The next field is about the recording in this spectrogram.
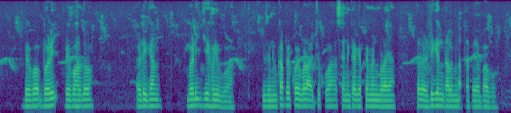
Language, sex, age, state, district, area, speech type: Santali, male, 18-30, West Bengal, Malda, rural, spontaneous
